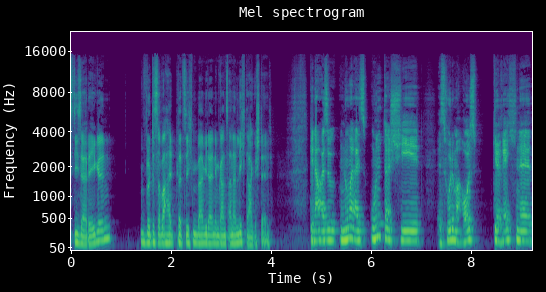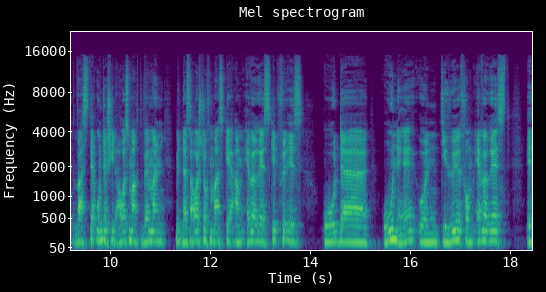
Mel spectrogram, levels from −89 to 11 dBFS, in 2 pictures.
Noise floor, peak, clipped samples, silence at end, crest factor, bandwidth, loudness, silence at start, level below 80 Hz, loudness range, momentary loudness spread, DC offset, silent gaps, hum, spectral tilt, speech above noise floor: -66 dBFS; -2 dBFS; under 0.1%; 0 s; 16 dB; 15 kHz; -18 LUFS; 0 s; -54 dBFS; 3 LU; 9 LU; under 0.1%; none; none; -5 dB/octave; 49 dB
